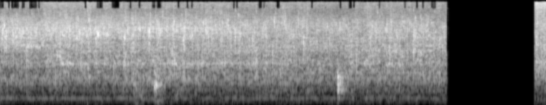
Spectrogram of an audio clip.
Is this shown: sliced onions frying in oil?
yes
